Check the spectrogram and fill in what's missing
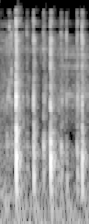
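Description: Four short, dry taps on the hard, plasticky protective case wrapped around the back of a BrailleNote Touch Plus braille notetaker. Each tap is a quick, hollow click that dies away almost instantly, over a faint low hum.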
